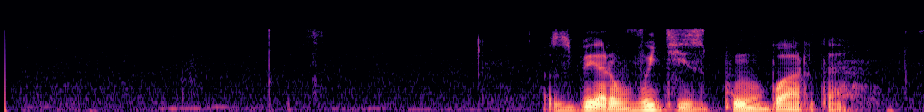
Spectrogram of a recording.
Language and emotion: Russian, neutral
